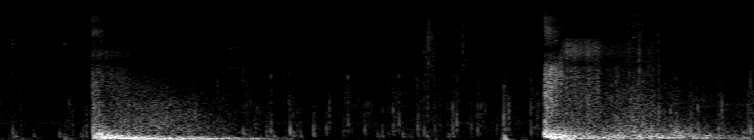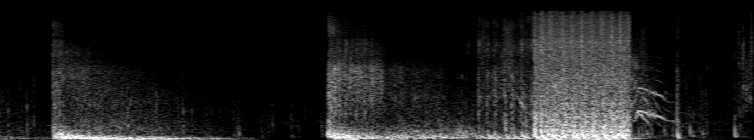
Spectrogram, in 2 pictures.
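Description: Smoke grenades burst open one after another with a loud rushing hiss that fades away.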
